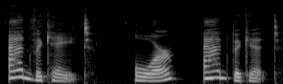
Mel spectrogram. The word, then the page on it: advocate: ǽdvəkèit; アドバケイト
